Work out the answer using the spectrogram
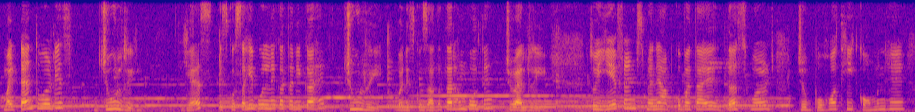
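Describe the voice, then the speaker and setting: A woman with an Indian accent hosting her channel and teaching English pronunciation, pronouncing each word clearly and carefully. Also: on the high side, animated, unhurried. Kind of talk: slow, deliberate pronunciation lesson. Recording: music playing behind.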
